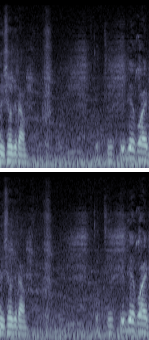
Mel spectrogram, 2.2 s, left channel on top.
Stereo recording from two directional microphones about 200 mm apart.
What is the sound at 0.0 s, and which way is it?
Speech, centre (ahead or behind).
